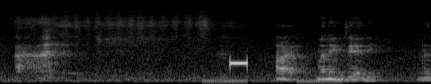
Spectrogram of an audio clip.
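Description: A single short, loud electronic beep of one steady pitch, about two seconds in, set between brief snatches of a man's speech.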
